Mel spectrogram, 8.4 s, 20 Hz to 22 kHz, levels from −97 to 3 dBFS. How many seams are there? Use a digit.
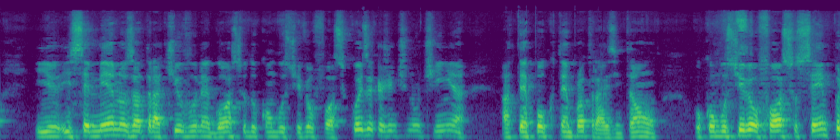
0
